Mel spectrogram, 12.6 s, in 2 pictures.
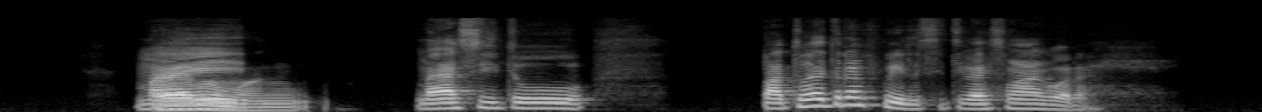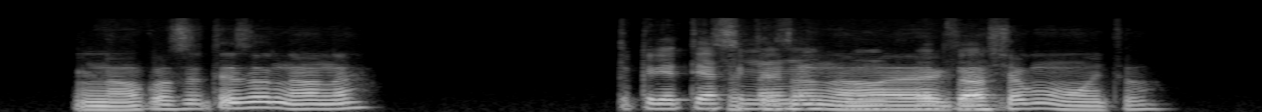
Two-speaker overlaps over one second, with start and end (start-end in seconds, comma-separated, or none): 9.8-11.4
